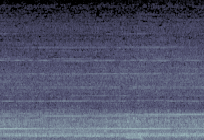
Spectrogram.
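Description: A belt-drive converted cutting machine running with a steady, continuous whirring hum and broadband hiss, constant in level throughout with no talk.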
